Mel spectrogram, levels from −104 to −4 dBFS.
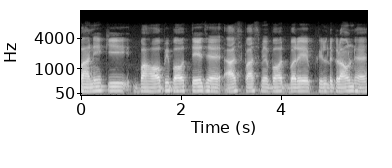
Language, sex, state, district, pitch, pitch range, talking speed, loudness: Hindi, male, Bihar, West Champaran, 110 Hz, 105-115 Hz, 155 wpm, -19 LUFS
